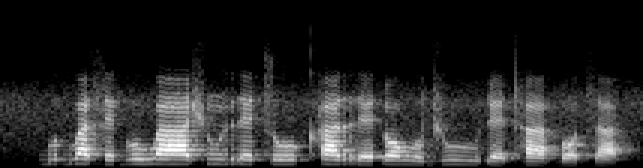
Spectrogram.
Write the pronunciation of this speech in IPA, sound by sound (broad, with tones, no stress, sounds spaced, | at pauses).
ɡʷ ɛ˨ ɡʷ a˦˨ s ɛ˨ ɡ o˦ w aː˦ ʃ ũ˦ r ɛ˦ t͡s oː˦ kʰ a˦ r ɛ˨ ɗ ɔ˦ β o˨ d͡ʒ uː˦˨ ɗ ɛ˨ tʰ a˦˨ ɓ ɔ˨ t͡s a˨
